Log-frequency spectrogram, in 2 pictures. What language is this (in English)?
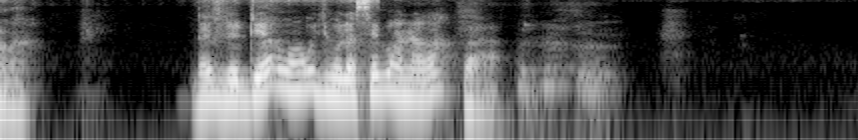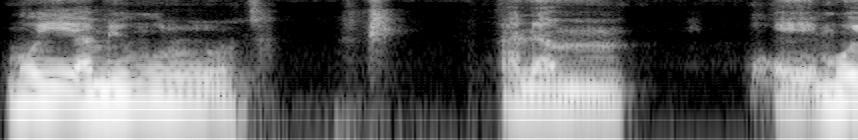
Loloda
